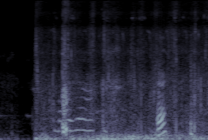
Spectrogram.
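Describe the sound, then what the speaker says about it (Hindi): Horses and mules walk along a mountain path near a hill village, their hooves clip-clopping in a loose rhythm close by while people talk over them. "बड़े तरीके से लाने पड़ते हैं घोड़े खच्चर ऐसे पहाड़ों में"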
